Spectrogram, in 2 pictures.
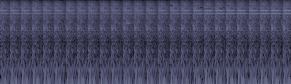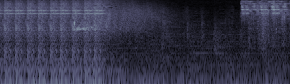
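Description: Lock-on missiles firing in the mech combat game M.A.S.S Builder: a dense, loud, rapid rattling barrage of launches that runs for about four seconds, then drops into a quieter rumbling tail with no voices over it.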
